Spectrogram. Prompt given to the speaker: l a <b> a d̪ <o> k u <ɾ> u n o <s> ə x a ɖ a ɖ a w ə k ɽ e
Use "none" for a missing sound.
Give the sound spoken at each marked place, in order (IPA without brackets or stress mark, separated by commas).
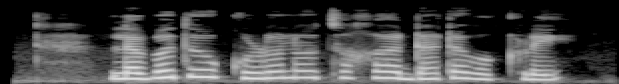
b, o, ɽ, t͡s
